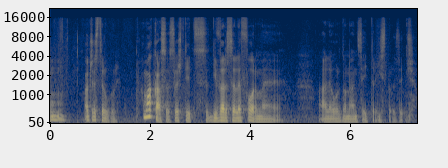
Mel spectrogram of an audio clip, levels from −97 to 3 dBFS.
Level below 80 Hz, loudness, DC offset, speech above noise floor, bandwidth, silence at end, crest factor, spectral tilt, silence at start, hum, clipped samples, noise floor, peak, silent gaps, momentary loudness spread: -52 dBFS; -34 LUFS; under 0.1%; 28 dB; 16 kHz; 0.05 s; 24 dB; -6.5 dB/octave; 0 s; none; under 0.1%; -61 dBFS; -10 dBFS; none; 19 LU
